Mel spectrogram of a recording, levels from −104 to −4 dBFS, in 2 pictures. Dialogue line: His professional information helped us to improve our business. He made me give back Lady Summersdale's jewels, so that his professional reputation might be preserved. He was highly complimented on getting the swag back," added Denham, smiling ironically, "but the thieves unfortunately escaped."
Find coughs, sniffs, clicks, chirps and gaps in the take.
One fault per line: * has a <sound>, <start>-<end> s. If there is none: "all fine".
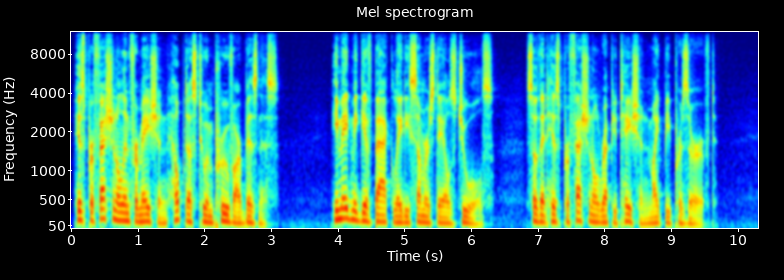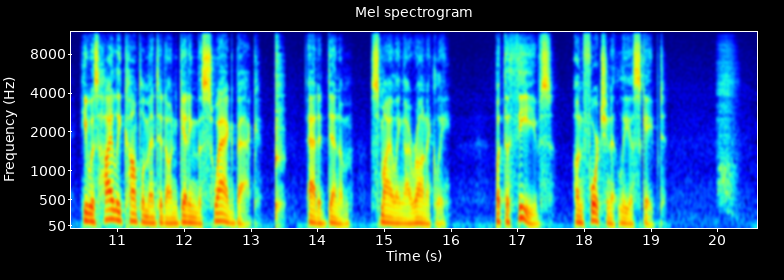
* has a tap, 13.4-13.5 s
* has a sniff, 20.0-20.4 s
